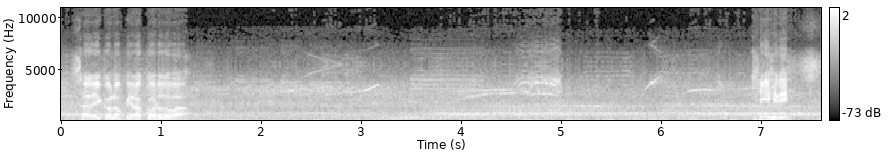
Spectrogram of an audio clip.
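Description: A large stadium crowd roars steadily in the distance.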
